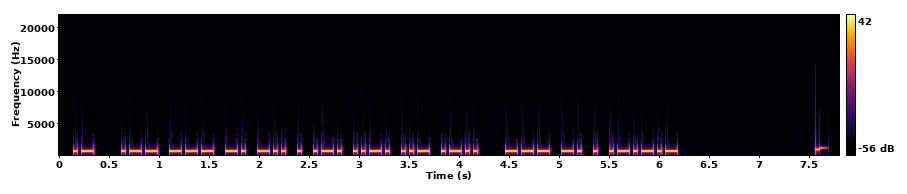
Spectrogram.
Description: Morse code, heard as a keyed tone, about 28 wpm, 700 Hz. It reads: A WONDERFUL ONE.
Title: Sentences from Top 1100 Words 30wpm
